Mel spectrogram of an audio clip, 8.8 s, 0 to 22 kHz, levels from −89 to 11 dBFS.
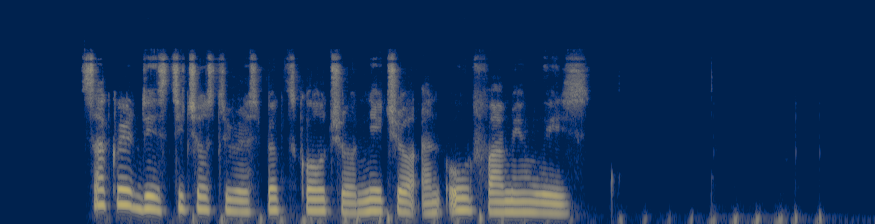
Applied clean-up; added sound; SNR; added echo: neural mask model DeepFilterNet 3.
